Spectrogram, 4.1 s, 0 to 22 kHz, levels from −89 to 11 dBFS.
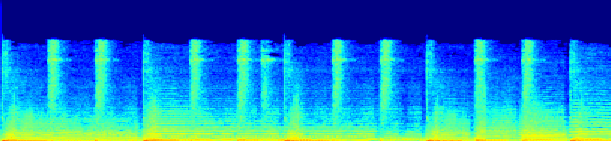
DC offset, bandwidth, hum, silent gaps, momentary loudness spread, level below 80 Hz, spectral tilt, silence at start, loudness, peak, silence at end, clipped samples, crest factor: under 0.1%; 16.5 kHz; none; none; 5 LU; -26 dBFS; -5.5 dB/octave; 0 s; -21 LUFS; -2 dBFS; 0 s; under 0.1%; 18 dB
